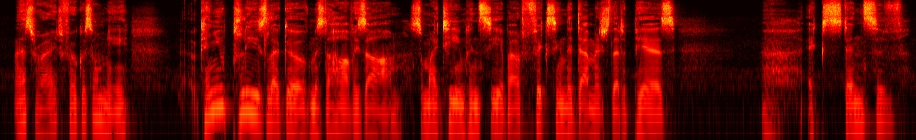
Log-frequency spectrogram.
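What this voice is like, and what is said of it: Polite, confident English accent. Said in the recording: “It was a polite English accent. His tone had confidence, which made his words appealing to listen to.”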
